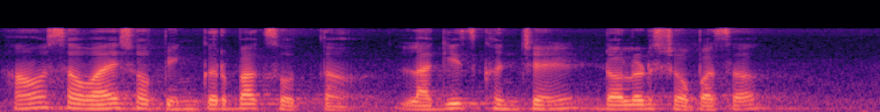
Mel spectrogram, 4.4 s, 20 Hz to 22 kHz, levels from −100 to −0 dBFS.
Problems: constant background noise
